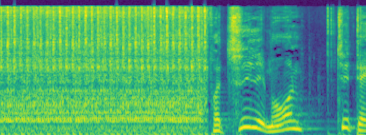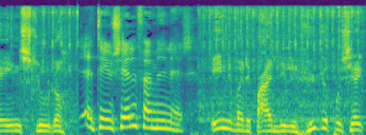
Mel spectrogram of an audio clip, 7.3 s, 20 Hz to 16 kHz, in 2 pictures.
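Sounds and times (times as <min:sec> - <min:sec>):
sewing machine running while sewing cloth into face masks: 0:00.0 - 0:02.1, 0:03.7 - 0:04.5, 0:05.6 - 0:07.3
speech: 0:02.1 - 0:07.3.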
